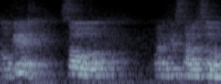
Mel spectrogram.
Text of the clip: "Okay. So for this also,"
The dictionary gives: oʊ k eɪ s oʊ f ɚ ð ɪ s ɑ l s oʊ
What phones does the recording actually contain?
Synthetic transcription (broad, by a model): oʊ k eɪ s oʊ p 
